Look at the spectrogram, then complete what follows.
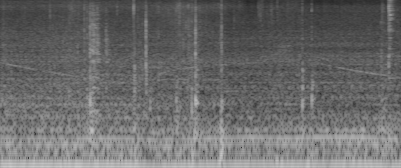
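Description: Backhoe engine running steadily under load, with a few scattered knocks and clanks.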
